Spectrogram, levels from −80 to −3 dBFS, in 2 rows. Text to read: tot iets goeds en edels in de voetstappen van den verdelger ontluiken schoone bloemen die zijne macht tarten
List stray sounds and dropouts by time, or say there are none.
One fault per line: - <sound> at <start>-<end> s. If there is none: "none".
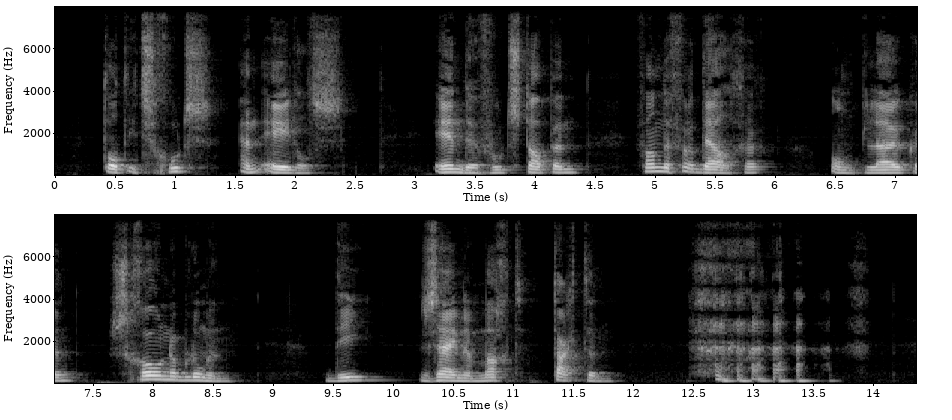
- laugh at 12.5-14.0 s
